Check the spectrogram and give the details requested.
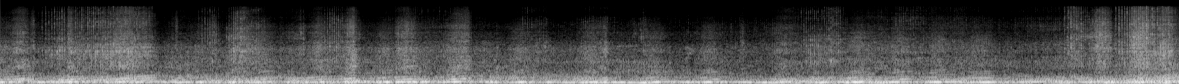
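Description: Several demolition-derby cars' engines running and revving unevenly together, their pitches rising and falling, with a few short clattering knocks.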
